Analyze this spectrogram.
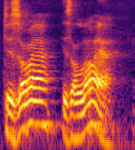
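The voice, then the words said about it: Poor imitation of Australian accent. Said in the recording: “he had an Australian accent ... My bad Australian accent.”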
